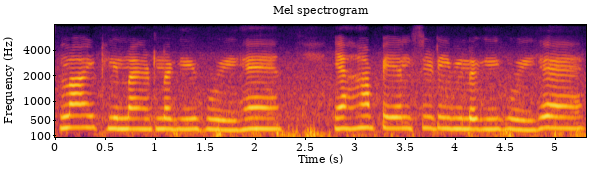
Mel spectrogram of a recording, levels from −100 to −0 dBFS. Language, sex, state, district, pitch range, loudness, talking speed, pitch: Hindi, female, Haryana, Rohtak, 270-290 Hz, -14 LUFS, 145 wpm, 280 Hz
